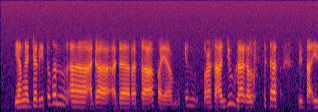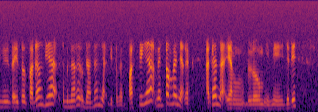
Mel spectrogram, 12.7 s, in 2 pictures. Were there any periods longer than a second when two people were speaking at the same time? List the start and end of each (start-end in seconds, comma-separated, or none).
none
